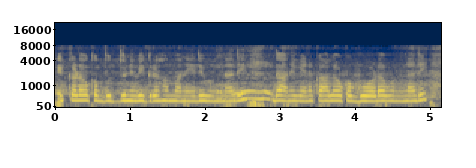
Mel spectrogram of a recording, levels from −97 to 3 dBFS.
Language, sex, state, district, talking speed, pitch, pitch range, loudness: Telugu, female, Telangana, Mahabubabad, 130 wpm, 235 Hz, 230-240 Hz, -14 LUFS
